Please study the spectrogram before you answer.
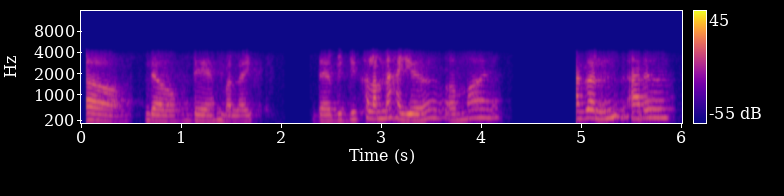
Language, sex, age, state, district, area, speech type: Bodo, female, 45-60, Assam, Kokrajhar, rural, conversation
